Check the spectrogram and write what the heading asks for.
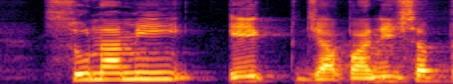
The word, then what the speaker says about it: tsunami: का प्रयास करते हैं सुनामी एक जापानी शब्द है जिसमें दो अगर इसका विभाजन करें तो टीएसयू थी साइलेंट है सू सू का मतलब होता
